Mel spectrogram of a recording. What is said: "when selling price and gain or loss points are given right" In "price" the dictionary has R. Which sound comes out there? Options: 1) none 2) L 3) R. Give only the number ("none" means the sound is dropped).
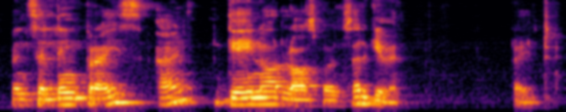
3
